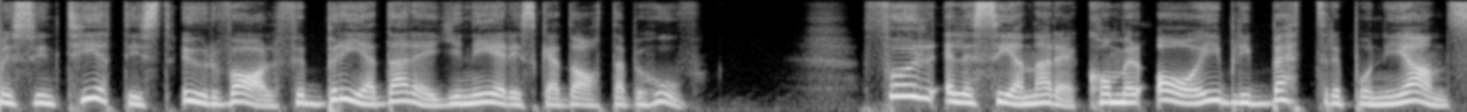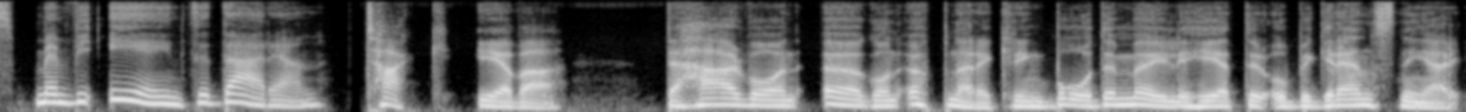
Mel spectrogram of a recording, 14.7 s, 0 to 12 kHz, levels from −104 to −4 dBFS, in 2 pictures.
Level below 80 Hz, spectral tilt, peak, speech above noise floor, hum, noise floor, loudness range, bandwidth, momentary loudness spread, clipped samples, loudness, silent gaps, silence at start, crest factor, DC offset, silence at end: -48 dBFS; -6 dB/octave; -2 dBFS; 43 dB; none; -62 dBFS; 5 LU; 12 kHz; 8 LU; under 0.1%; -20 LUFS; 9.07-9.13 s; 0 s; 18 dB; under 0.1%; 0.05 s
